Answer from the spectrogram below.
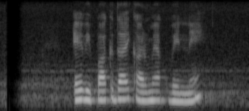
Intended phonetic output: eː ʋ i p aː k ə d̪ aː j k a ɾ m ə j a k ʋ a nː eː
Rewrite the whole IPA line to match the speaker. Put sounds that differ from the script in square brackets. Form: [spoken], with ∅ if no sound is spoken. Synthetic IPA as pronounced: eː ʋ i p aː k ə d̪ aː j k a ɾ m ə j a k ʋ [e] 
